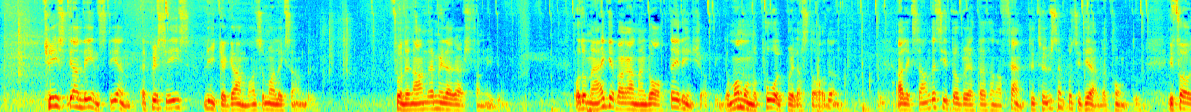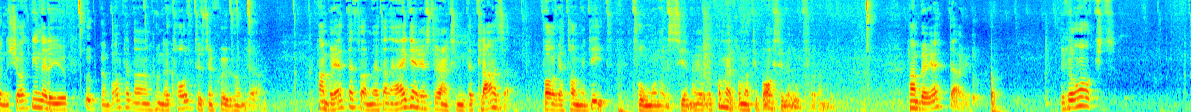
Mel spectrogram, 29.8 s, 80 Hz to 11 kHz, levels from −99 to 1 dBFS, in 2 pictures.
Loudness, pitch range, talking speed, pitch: -20 LUFS, 125-165 Hz, 160 wpm, 135 Hz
